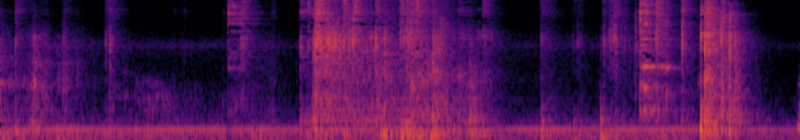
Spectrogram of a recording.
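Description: Clinks and rattles inside a ceramic mug as a small dog pushes its nose into it after food, with a longer rattle a couple of seconds in and a sharp clink near the end.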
